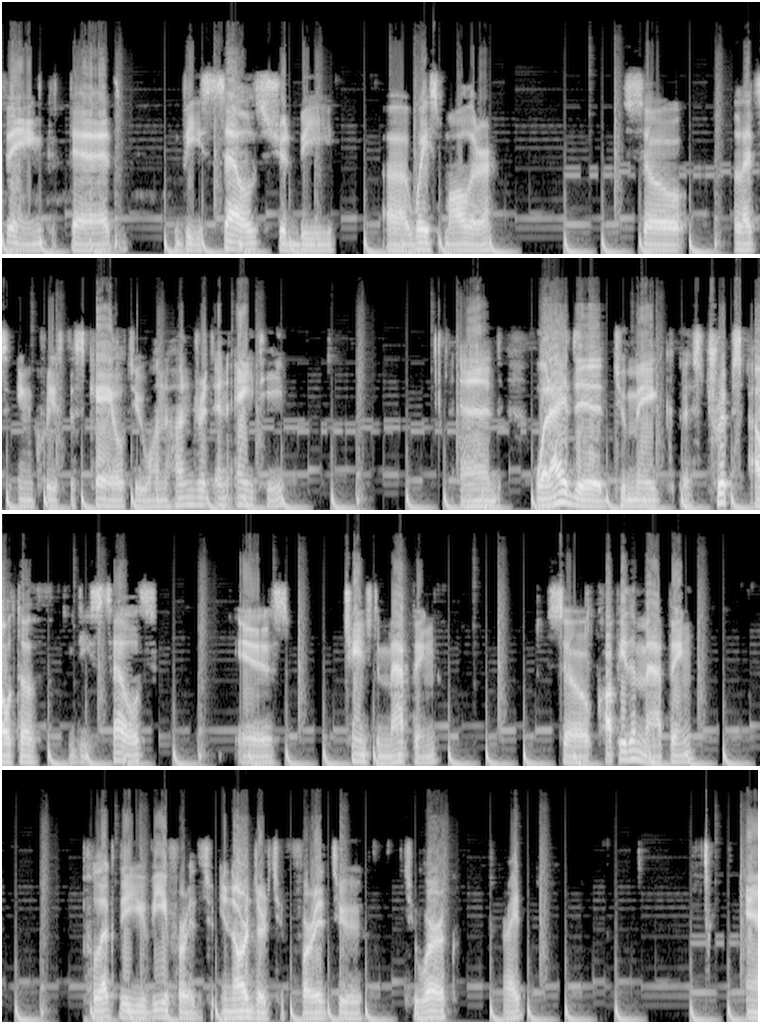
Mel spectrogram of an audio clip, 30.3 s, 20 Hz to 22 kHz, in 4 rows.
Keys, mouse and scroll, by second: 8.8 1, 8.8 8, 8.8 0, 8.9 Return, 11.1 middle click, 11.6 middle click, 16.2 middle click, 16.7 middle click, 16.7-17.1 scroll, 17.9 right click, 18.2 right click, 21.3 shift+d, 21.6 y, 22.9 click, 26.9 right click, 26.9 g, 26.9 x, 28.2 y, 29.1 click, 29.5 middle click, 30.0 middle click.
